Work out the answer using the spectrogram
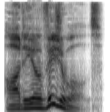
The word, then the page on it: audiovisuals: British English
